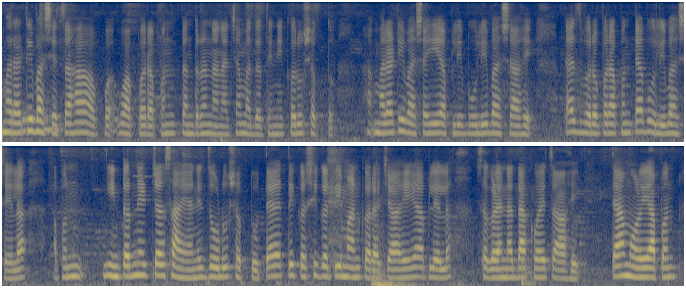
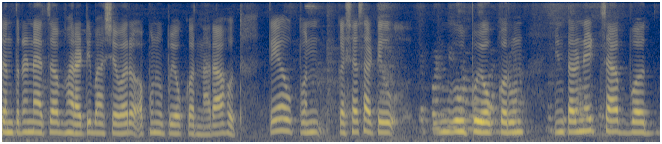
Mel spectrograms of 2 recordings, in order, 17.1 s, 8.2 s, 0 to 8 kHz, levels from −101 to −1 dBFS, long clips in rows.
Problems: constant background noise, background conversations at intervals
